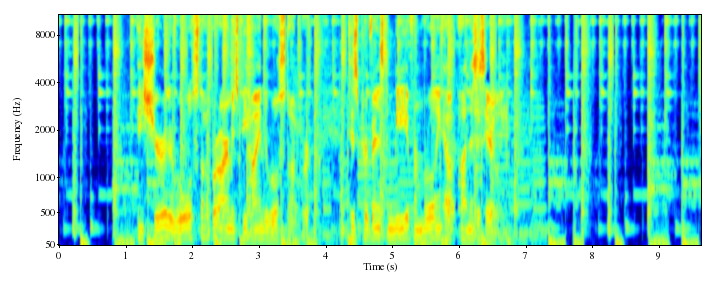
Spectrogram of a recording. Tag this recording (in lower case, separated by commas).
speech, music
